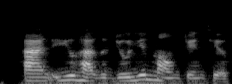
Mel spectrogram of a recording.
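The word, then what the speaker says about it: Kjølen: And you have the Julian Mountains here. K is silent in this. You have the Julian Mountains, and these mountains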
